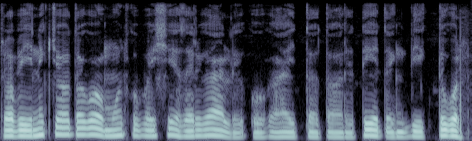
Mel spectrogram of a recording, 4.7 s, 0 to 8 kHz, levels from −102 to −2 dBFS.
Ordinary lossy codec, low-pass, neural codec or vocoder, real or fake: none; 7.2 kHz; none; real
